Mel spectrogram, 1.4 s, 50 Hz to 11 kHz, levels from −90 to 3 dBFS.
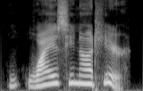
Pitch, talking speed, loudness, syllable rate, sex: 215 Hz, 210 wpm, -17 LUFS, 5.0 syllables/s, male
